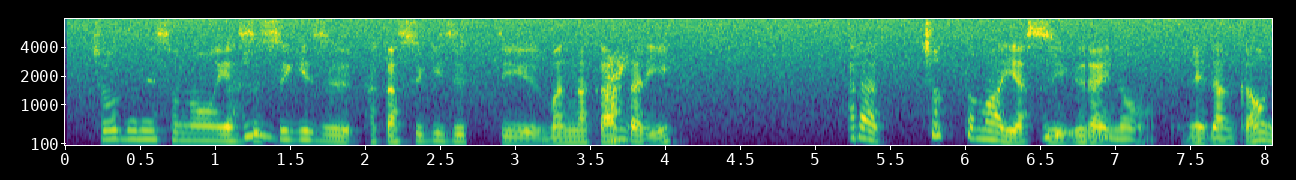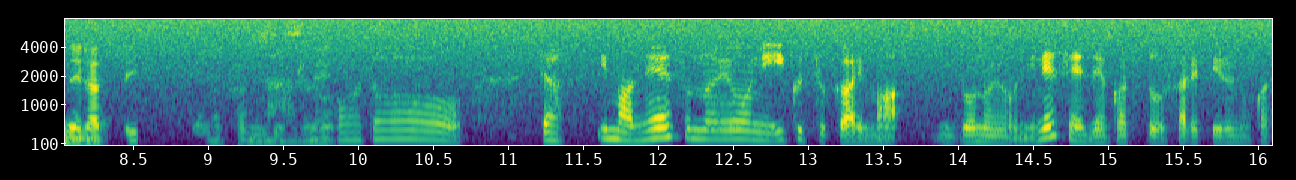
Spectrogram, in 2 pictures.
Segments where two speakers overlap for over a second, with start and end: none

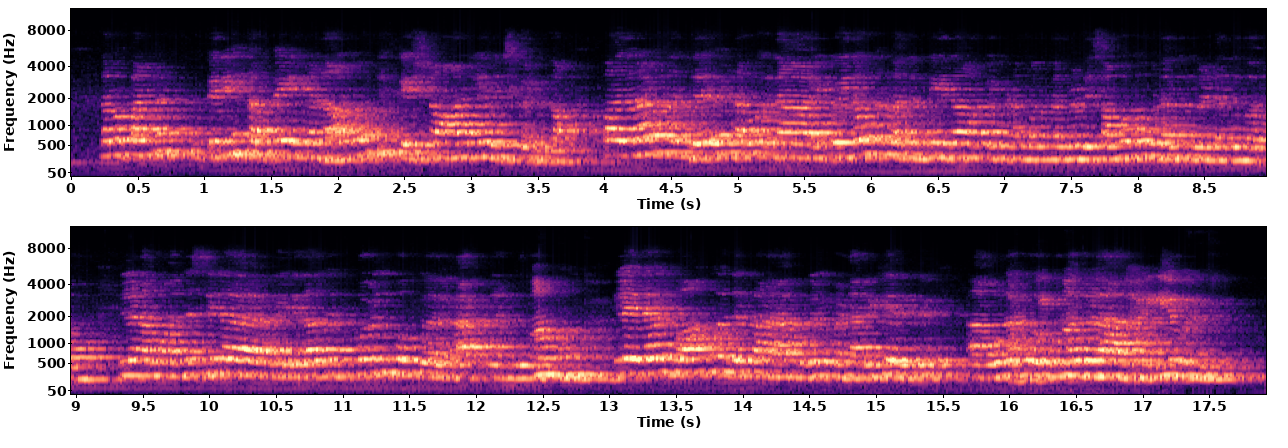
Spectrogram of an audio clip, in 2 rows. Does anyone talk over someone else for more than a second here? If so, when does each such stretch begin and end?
16.0-17.2

